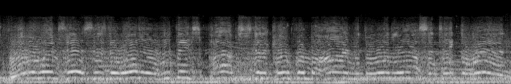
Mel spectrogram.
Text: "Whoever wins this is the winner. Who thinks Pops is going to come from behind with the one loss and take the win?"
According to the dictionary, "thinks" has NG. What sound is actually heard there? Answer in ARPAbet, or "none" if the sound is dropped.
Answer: none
